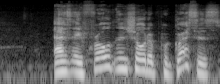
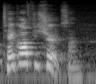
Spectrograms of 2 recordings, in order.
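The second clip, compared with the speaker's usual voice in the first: high-pitched, firm command; insistent order; 7 semitones higher than usual. Acted. Father answering his son's doubtful question, insistent order. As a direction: repeat the order, allowing no argument.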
